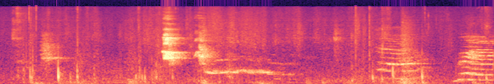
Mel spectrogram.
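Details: Blenheim Cavalier King Charles Spaniel puppies, six weeks old, from a litter of five born at New Year's, in an indoor home puppy pen. High squealing whimpers and short yips rise and fall in bursts, with human talk in between.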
